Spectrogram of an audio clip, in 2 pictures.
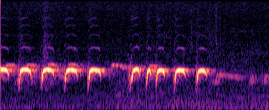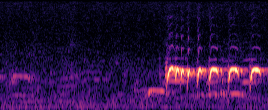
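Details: Perkutut cemani zebra dove cooing: repeated bursts of short, bouncing, hollow coo notes, pausing midway before another run starts, over a noisy, rumbling background.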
